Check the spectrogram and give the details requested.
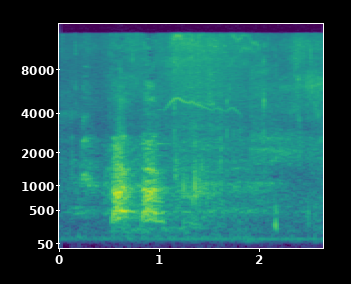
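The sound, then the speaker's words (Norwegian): Two loud dog barks in quick succession, followed by quieter rustling and a faint short yip against a low steady hum. “Vi skal få lov å henge rundt i hennes värld en stund. Bland hundene,”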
